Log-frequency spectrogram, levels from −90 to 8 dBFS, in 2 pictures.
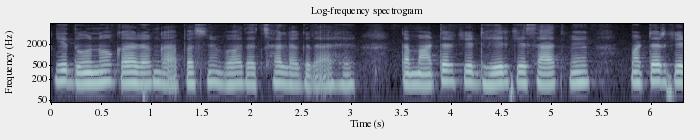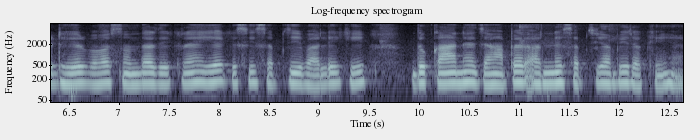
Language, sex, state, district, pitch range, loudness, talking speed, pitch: Hindi, female, Chhattisgarh, Bastar, 145-160 Hz, -24 LUFS, 185 wpm, 155 Hz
